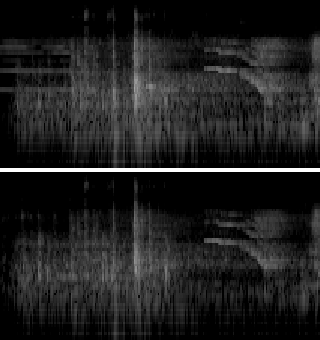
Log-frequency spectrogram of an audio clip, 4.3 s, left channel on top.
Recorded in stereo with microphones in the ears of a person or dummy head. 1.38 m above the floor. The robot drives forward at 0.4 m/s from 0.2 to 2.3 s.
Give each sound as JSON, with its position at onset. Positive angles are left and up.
{"t": 0.9, "sound": "a door slam", "side_deg": 10, "distance_m": 1.6}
